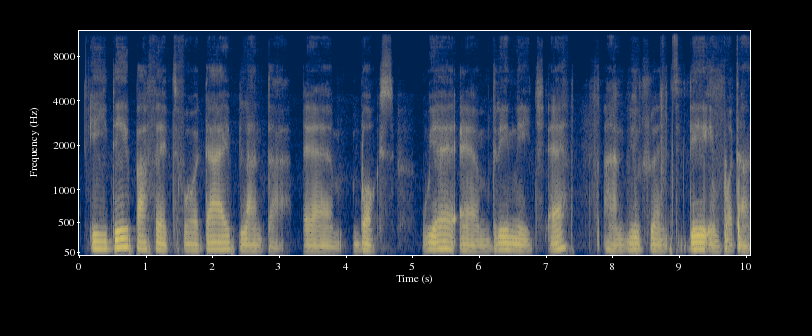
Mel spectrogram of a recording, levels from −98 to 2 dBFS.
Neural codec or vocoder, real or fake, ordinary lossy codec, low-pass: codec, 24 kHz, 6 kbps, HILCodec; fake; none; none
